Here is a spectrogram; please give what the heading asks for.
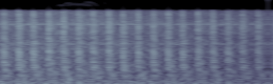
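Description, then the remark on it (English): Rapid, sustained bursts of automatic gunfire rattle continuously in a shootout at a manor, loud and dense, with shots firing in a fast repeating rhythm and no voices. “The roar of the engine quickly blocks out the gunfire, and Sally leaves the shootout in the manor behind her”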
